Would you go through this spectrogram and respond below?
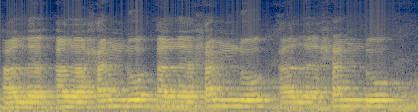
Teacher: lam baru keingatan sekarang ketika bacanya itu jangan sampai dipantulkan karena ada orang-orang yang membaca lam ini dipantulkan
